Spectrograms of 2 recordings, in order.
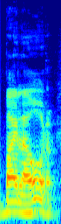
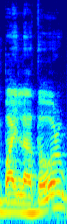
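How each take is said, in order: First: The word is said with slurred, run-together sounds. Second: The word is said with every sound clearly pronounced.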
